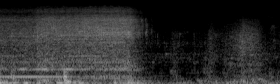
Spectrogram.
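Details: Sailboat fresh-water and seawater pressure pumps on test after plumbing work: steady rushing flow from the tap that stops cleanly, no surging or sputtering; the pumps purr quietly and the pressure system delivers normally.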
